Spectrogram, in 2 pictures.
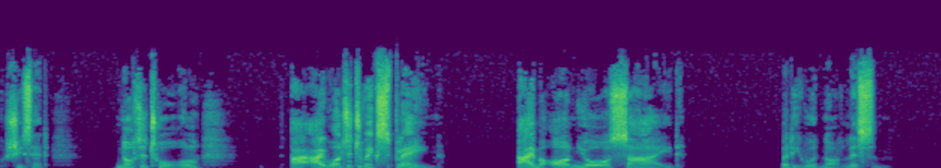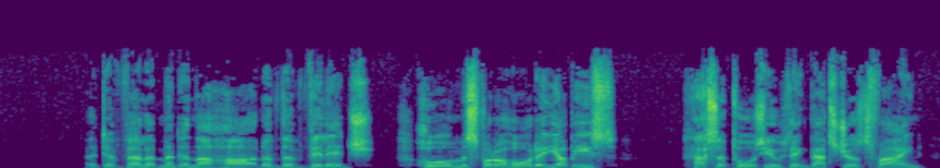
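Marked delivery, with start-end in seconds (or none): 1.0-5.7 put-on higher, pleading older woman, halting; flustered older lady. Mrs Parry pleading with the hostile crowd, flustered. 8.5-15.5 louder, higher scornful local man; scornful villager. Acted. Charlie scoffing at Mrs Parry before the hall, scornful.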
